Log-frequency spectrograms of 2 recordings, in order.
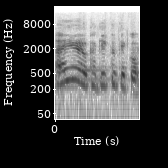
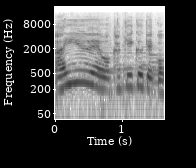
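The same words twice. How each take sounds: First: It is said at a fast speed. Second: It is said at a slow speed. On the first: "みたいな速さで" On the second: "スピードを落として"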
